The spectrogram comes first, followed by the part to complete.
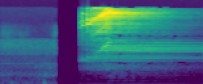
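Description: A bright chime sound effect strikes a little under a second in and rings out, fading over about a second and a half.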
